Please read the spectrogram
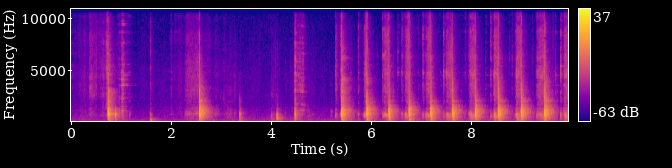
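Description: Chef's knife slicing an onion on a wooden cutting board: a few scattered cuts, then from about five seconds in a steady run of knife strikes on the board, roughly two or three a second.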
